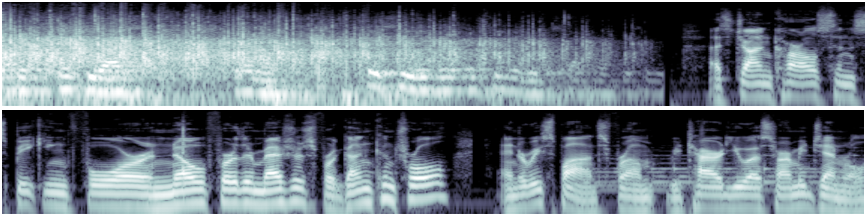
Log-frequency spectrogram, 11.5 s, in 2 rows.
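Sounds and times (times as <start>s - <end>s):
audience applause: 0.0s - 4.4s
speech: 0.6s - 1.0s, 2.4s - 3.9s, 4.7s - 11.4s.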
